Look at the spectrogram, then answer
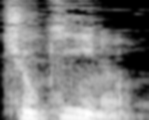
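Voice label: "ciuchino", pronunciation, Italian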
